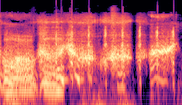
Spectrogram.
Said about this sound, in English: Oh, it's my dog barking. Of course. It's so distorted through the headphones, it sounded like a fax. My dog sounds like the old internet sound that when you dial up. Yeah, that's the same sound.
